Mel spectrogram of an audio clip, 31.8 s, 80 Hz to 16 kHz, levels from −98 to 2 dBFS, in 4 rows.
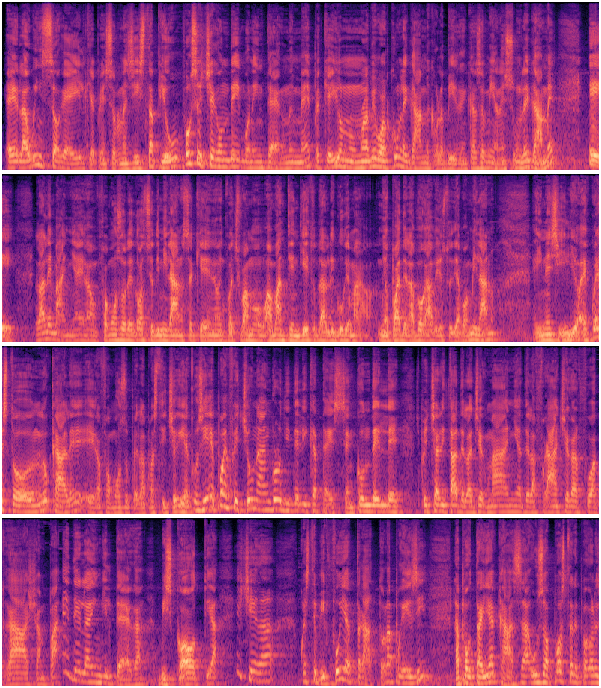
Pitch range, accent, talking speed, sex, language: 120-155 Hz, native, 200 wpm, male, Italian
